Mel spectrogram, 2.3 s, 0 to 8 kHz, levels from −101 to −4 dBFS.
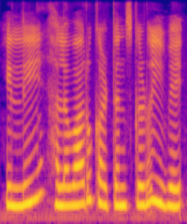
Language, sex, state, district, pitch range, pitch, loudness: Kannada, female, Karnataka, Bidar, 250-280 Hz, 260 Hz, -13 LUFS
